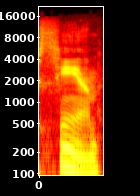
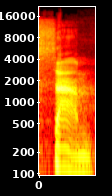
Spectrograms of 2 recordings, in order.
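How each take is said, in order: First: The name is said in an American accent. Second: The name is said in a British accent. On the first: Listeners understand the name. The speaker calls it right. "I have to go Sam" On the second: Listeners mishear the name. The speaker calls it wrong. "they think it's Sal"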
